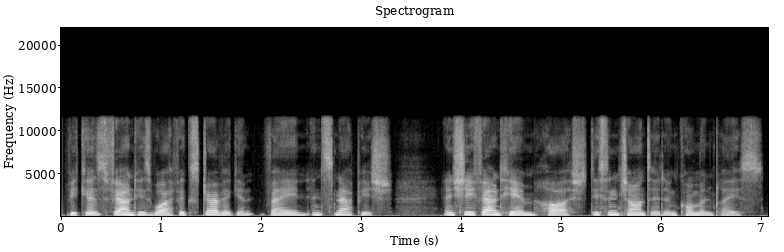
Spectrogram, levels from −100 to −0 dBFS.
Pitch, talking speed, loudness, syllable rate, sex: 220 Hz, 135 wpm, -18 LUFS, 4.2 syllables/s, female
